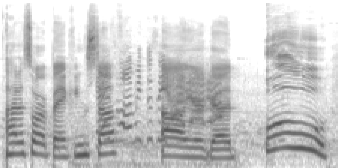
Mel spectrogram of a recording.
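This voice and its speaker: A woman hosting a livestream, chatting casually and reacting out loud in an animated way. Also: on the high side, a little slow, noisy background. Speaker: livestream host. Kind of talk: casual gaming stream chat. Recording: game music behind the voice. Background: music.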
